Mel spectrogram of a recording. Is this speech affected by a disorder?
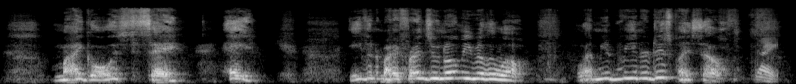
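Yes: cerebral palsy; condition audible in voice.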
